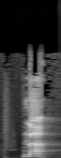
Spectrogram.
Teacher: Your tip of your tongue touches the middle roof of your mouth. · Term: big na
